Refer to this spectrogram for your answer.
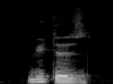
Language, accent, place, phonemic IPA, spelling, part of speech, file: French, France, Lyon, /by.tøz/, buteuse, noun, LL-Q150 (fra)-buteuse.wav
- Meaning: female equivalent of buteur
